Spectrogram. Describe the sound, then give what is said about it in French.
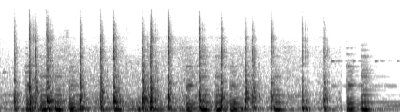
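Lockers being closed: a quick run of sharp, resonant bangs in an uneven rhythm, loud, ending with a couple of final slams and a lingering ring. “Son de la fermeture des casiers.”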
